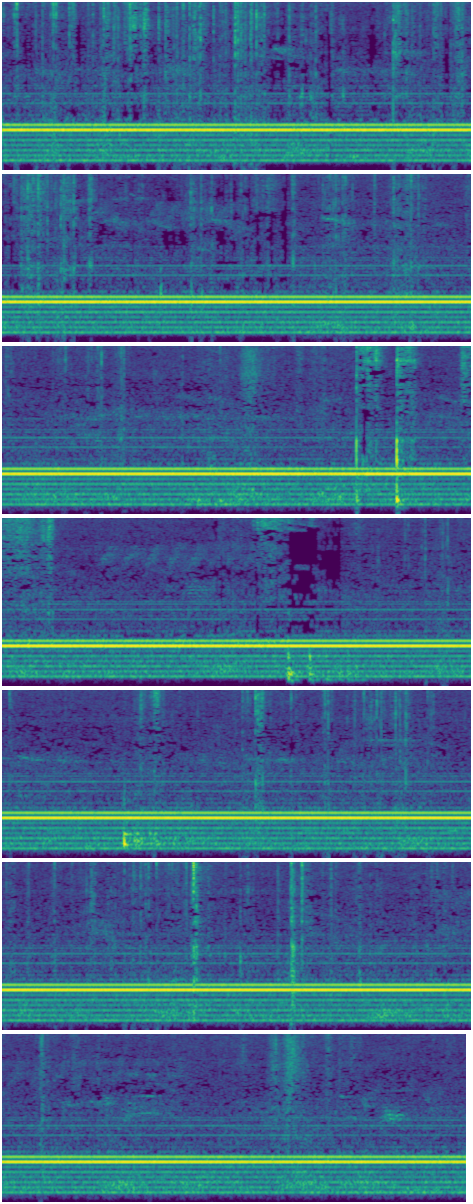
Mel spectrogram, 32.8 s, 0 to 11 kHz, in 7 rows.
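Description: A steady hum of several held tones throughout, with faint rustling and a few small clicks of crepe paper and wire being handled; two sharper clicks, about 13 s and 25 s in.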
